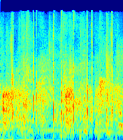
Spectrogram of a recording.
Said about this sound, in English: And I'll ask this nice group of poets and poetry readers, Vancouver-based friends of the Kelly Writers House and of Modpo, to signal their presence by putting their hands together to thank our hosts,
